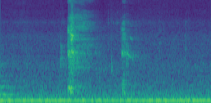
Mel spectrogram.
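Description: A person's short cough about two-thirds of a second in, followed by a fainter one half a second later, over a steady low hum.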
